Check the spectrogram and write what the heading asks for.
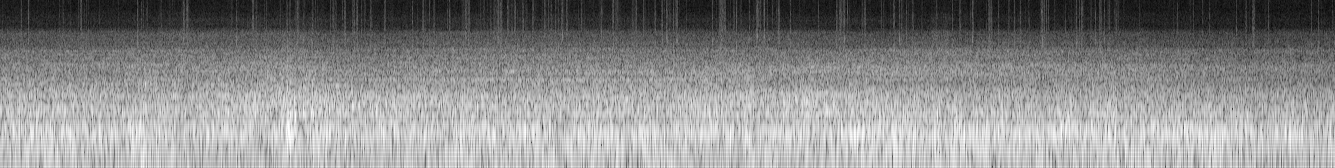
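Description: Steady road and engine noise of a moving car, heard from inside the cabin, with a brief knock about six seconds in.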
